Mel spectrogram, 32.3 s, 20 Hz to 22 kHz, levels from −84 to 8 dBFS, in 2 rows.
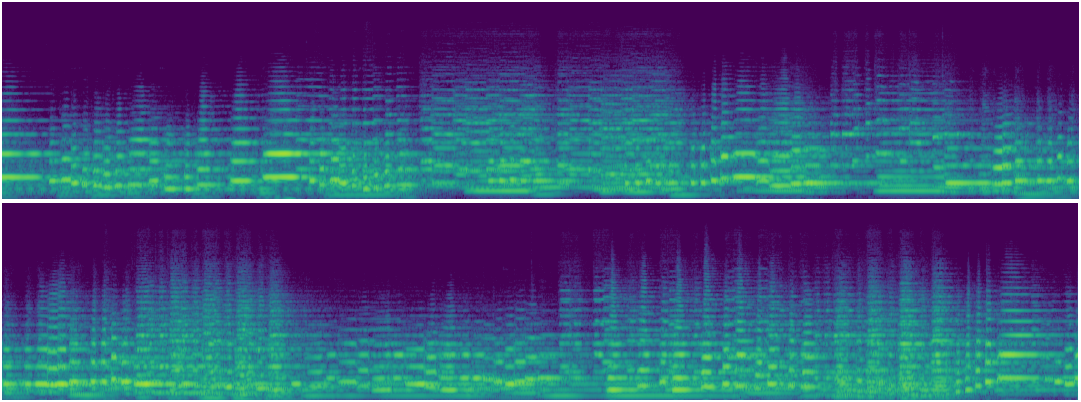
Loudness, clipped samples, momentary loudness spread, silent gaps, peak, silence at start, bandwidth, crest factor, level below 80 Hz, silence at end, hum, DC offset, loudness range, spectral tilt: -16 LUFS; under 0.1%; 10 LU; none; 0 dBFS; 0 s; 6.4 kHz; 14 dB; -46 dBFS; 0 s; none; under 0.1%; 5 LU; -8 dB/octave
